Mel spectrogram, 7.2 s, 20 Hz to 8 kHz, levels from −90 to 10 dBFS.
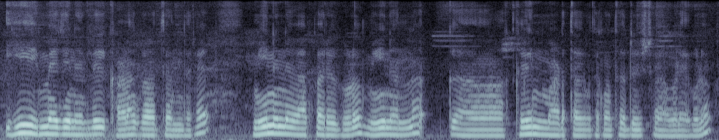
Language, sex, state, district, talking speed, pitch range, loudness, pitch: Kannada, male, Karnataka, Shimoga, 90 wpm, 120-145 Hz, -16 LUFS, 130 Hz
